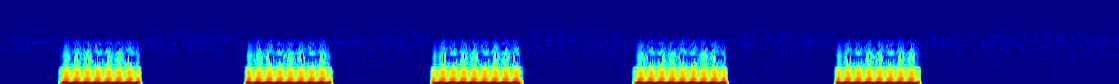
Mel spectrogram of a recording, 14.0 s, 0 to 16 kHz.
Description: Ship horn signal, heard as a ship's horn, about 70 Hz. 5 short. At sea: I doubt that you are doing enough to avoid a collision.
